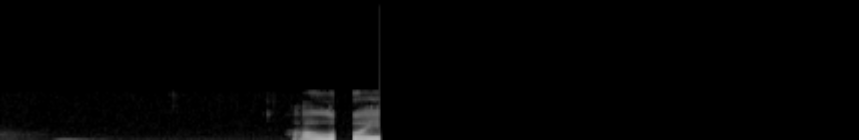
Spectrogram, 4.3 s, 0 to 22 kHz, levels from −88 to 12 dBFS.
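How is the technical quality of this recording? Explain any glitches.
The recording has two clear faults, and the second takes out the whole last part of the speech.

At 1.66 s there is a digital wireless dropout lasting 105 ms, to 1.76 s. The wireless receiver lost too much data and muted itself. It faded out very quickly. You hear a clean hole of near silence, with no noise burst around it.

From 1.89 s to the end there is an audio dropout to silence. The sound cuts off mid-flow and never returns. The gap is total silence, with no room tone. The input was likely lost, while the recorder kept writing silence.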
